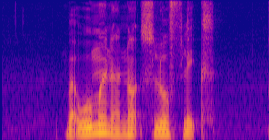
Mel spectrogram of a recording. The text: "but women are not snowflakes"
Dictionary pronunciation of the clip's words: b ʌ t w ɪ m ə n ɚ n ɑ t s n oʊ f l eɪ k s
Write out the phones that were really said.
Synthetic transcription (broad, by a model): b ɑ t w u m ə n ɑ n ɑ t s l oʊ f l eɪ k s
